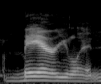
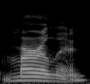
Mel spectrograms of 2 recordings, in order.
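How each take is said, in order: First: All syllables are said in full. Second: The word is squeezed into two syllables. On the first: It sounds like an outsider saying it. The speaker calls it wrong. "don't say Maryland" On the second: It sounds like a local saying it. The speaker calls it right. "it's Merlin. You got to say it like you from here"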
